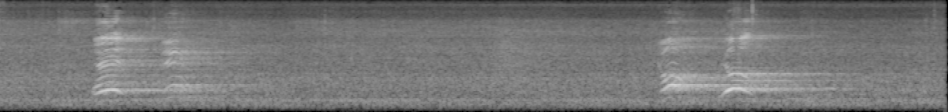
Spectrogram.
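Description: Two young men let out sharp, loud shouts in a large echoing hall.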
